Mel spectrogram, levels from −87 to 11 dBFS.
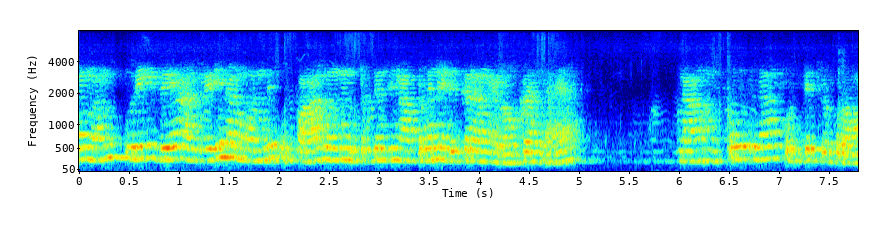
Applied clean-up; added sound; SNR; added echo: neural separator model SepFormer DNS4.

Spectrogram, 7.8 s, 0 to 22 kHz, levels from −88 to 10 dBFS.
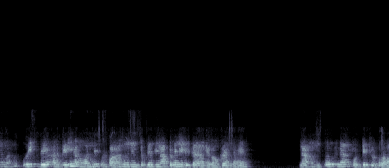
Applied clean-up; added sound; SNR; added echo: neural mask model DeepFilterNet 3.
